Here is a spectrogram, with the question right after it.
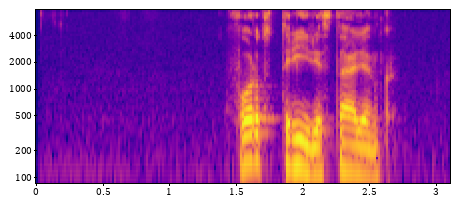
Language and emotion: Russian, neutral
